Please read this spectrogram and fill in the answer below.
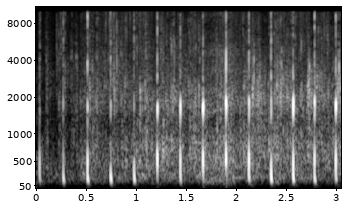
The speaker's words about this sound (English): Can you do me a favor? Can you clap for us?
